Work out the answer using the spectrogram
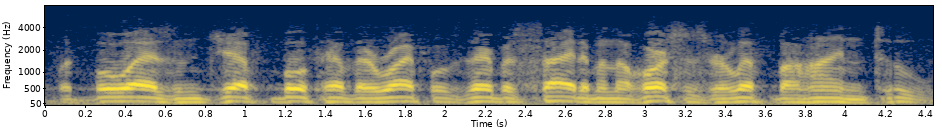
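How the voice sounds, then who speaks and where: A man acting a steady, terse, authoritative frontier marshal in a 1950s-style radio western. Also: lowish voice, moderate pace, slightly rough. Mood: grave, alert. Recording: noisy, tinny old radio recording.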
